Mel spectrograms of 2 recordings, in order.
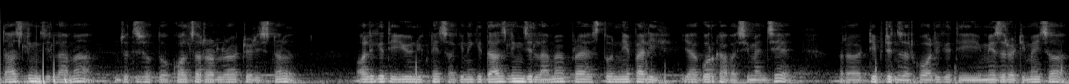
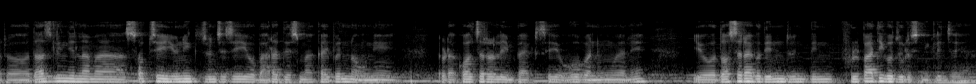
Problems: background sounds at intervals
